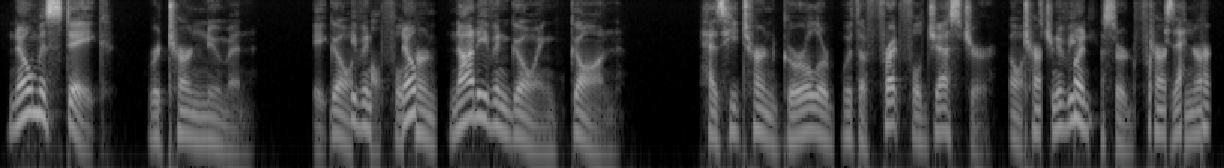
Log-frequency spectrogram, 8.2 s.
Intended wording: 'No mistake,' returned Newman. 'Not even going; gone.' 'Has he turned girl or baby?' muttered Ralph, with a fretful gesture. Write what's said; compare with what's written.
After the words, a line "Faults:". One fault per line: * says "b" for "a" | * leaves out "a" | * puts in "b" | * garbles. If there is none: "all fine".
'No mistake,' returned Newman. [garbled] 'Not even going; gone.' 'Has he turned girl or with a fretful gesture. [garbled]
Faults:
* garbles
* leaves out "baby muttered Ralph"
* garbles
